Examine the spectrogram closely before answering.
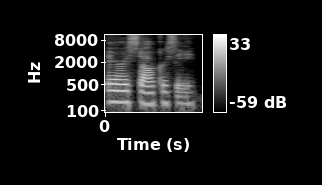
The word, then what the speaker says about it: Eristocracy: Yeah, it's a play on the word aristocracy, so It's just pronounced the exact same way. So it's aristocracy, like aristocracy.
